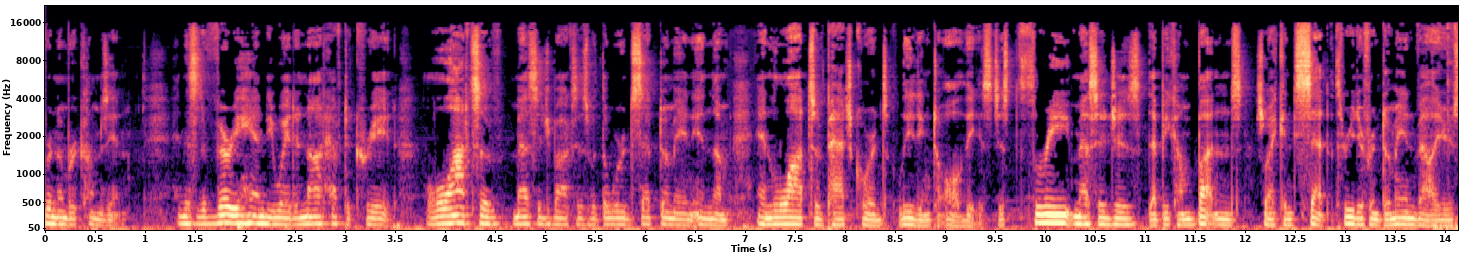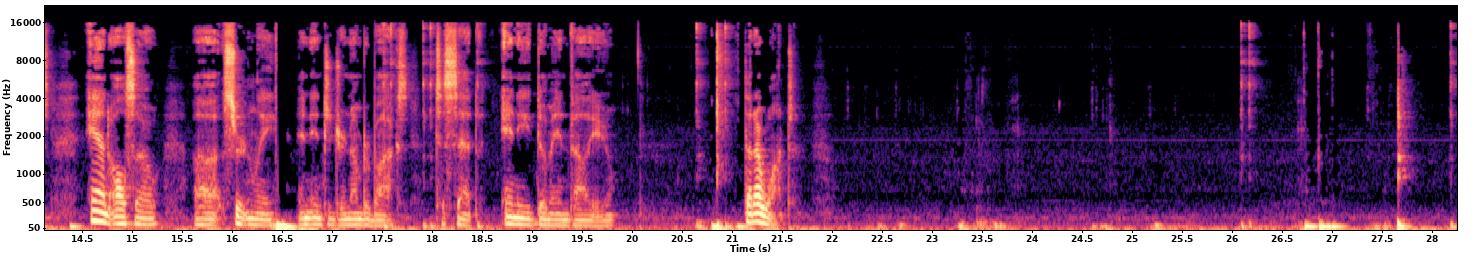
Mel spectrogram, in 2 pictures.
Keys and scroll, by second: 16.3 i, 26.8 super+s.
